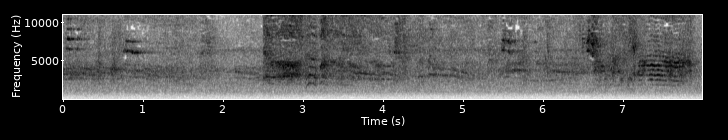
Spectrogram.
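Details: Tonga flying foxes returning at early morning to coastal roost trees, heard close: a steady high chatter punctuated by sudden harsh, shrill outbursts, with thin quavering squeals running between them.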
